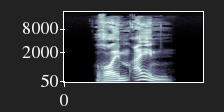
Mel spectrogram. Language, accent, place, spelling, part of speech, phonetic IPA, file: German, Germany, Berlin, räum ein, verb, [ˌʁɔɪ̯m ˈaɪ̯n], De-räum ein.ogg
- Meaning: 1. singular imperative of einräumen 2. first-person singular present of einräumen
